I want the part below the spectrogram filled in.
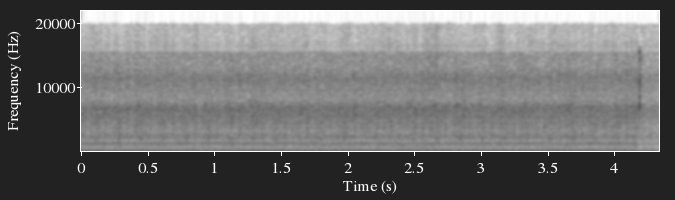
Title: DeLorean: An occasional misfire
